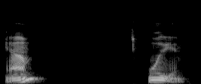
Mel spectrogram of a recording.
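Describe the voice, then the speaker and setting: Speaking with a Peruvian Spanish accent, a man delivers a recorded class lecture slowly and deliberately, repeating examples and checking understanding with tag questions. His tone is fairly bright, and the sound is lo-fi.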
